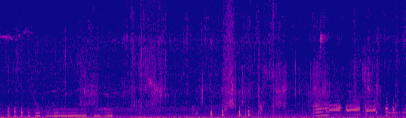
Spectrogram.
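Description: Chickens cluck repeatedly inside a homestead chicken coop, with steady low background rumble and occasional louder squawks, close and continuous.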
